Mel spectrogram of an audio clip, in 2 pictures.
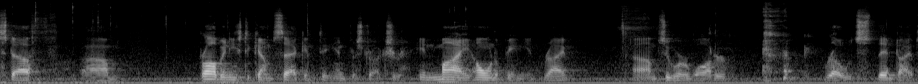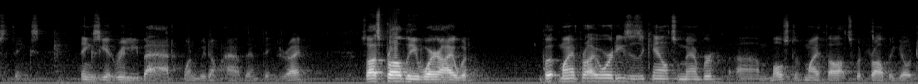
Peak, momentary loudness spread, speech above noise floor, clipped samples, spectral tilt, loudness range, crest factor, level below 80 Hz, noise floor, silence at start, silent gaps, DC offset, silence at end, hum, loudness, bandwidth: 0 dBFS; 22 LU; 19 dB; under 0.1%; -5 dB/octave; 13 LU; 24 dB; -42 dBFS; -42 dBFS; 0 s; none; under 0.1%; 0 s; none; -22 LUFS; 19 kHz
